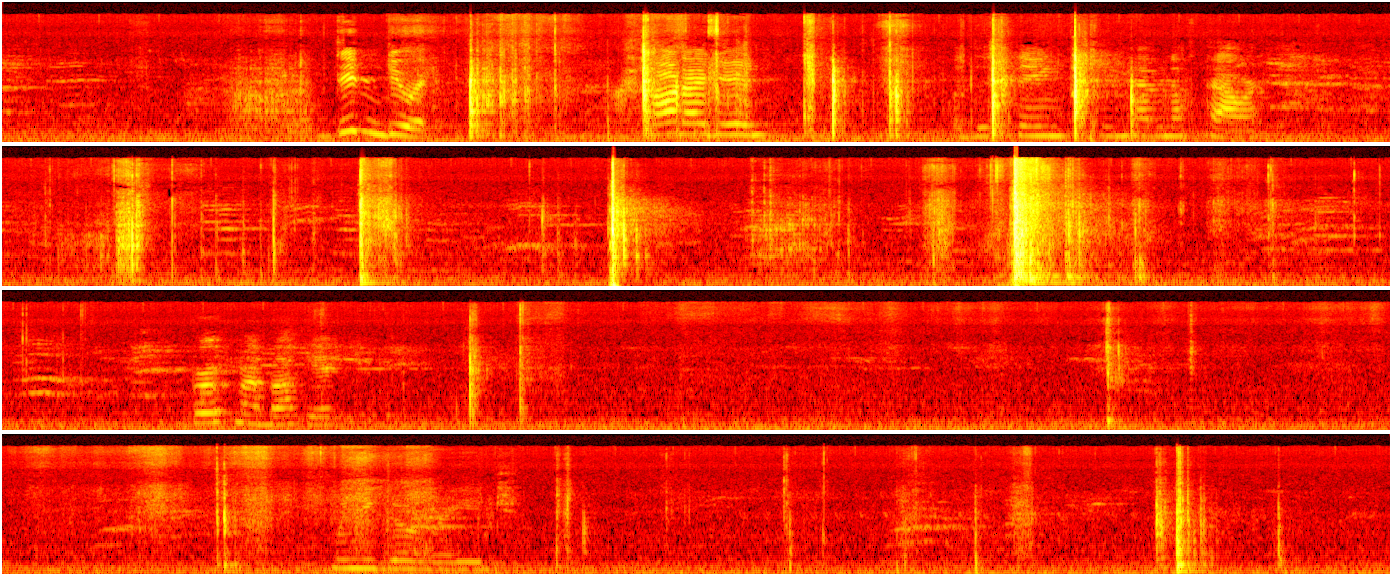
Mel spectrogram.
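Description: A hockey stick clacks and scrapes on pavement.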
